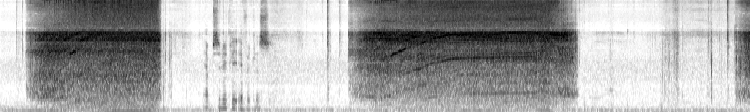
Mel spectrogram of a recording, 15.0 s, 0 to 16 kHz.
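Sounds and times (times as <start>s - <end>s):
rotary hammer drilling into concrete: 0.4s - 3.3s, 7.0s - 11.6s, 14.6s - 15.0s.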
